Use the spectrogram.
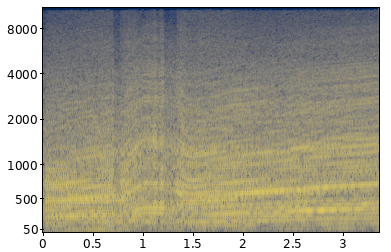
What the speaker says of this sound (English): Listen to that amazing Armatrix exhaust system doing its work.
